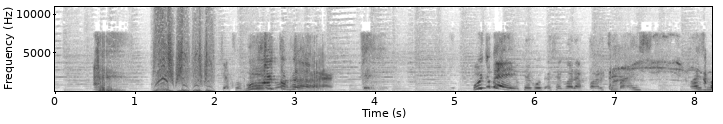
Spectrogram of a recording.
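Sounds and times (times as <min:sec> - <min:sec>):
voice imitating a cartoon dog's wheezy snicker: 0:00.5 - 0:01.8
speech: 0:02.3 - 0:03.6, 0:05.6 - 0:08.2.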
